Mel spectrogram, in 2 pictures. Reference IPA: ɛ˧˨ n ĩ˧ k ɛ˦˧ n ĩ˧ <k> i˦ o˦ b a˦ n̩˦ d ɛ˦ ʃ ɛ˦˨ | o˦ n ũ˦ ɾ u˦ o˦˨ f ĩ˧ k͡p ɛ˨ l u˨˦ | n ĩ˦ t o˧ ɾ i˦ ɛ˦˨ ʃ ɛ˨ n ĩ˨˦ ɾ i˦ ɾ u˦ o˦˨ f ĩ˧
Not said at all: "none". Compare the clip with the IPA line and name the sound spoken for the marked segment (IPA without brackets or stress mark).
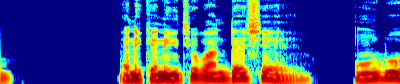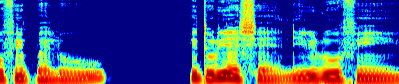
t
